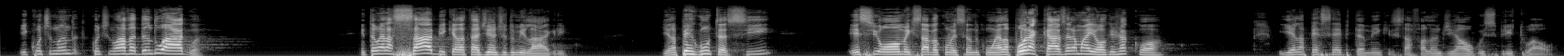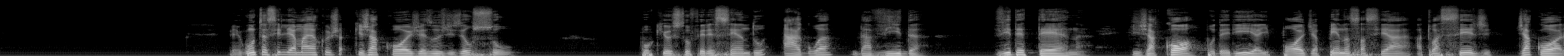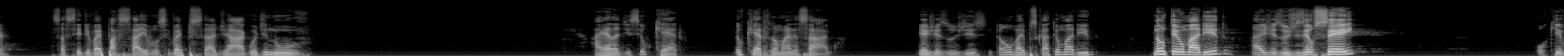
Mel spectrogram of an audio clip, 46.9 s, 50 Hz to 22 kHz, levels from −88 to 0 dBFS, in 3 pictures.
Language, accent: Portuguese, Brazilian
